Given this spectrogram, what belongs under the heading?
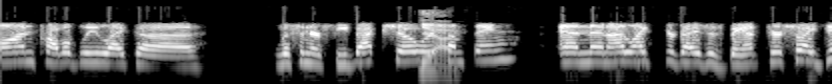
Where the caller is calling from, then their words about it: Tacoma, Washington, United States; I live in Tacoma, Washington.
